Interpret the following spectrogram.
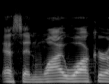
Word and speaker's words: Snywalker: Specifically, my online username is pronounced like Skywalker, but with an N. I've heard you pronounce it SNY Walker on the JuRY show and weird things before. I want to save you the pronunciation time. So it is Snywalker.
